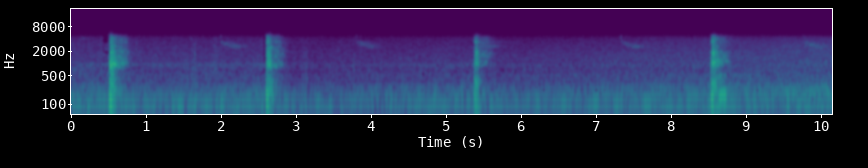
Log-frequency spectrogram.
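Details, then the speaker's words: Four short, forceful coughs about two to three seconds apart from a horse being worked in a round pen to show the cough. "Maybe I should just do the round pen coughing so they can see the cough."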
